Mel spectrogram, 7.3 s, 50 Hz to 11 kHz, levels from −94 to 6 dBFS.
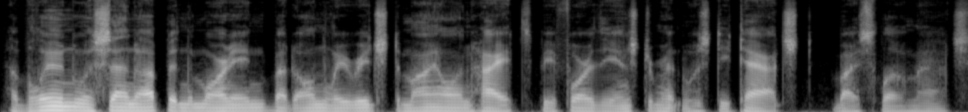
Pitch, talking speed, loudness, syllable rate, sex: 90 Hz, 190 wpm, -20 LUFS, 4.9 syllables/s, male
